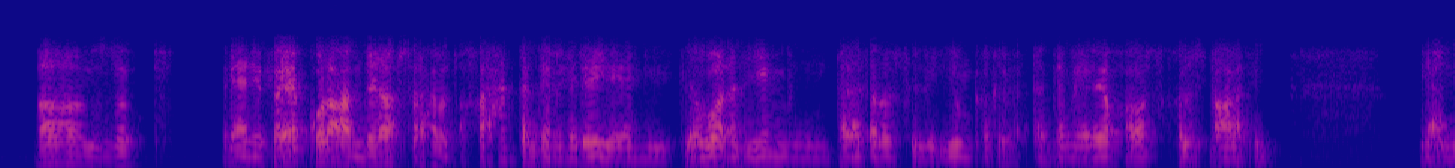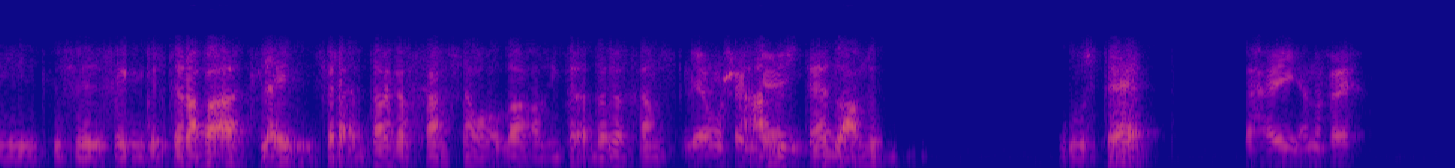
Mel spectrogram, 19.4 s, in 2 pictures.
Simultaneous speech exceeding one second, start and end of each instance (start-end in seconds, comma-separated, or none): none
